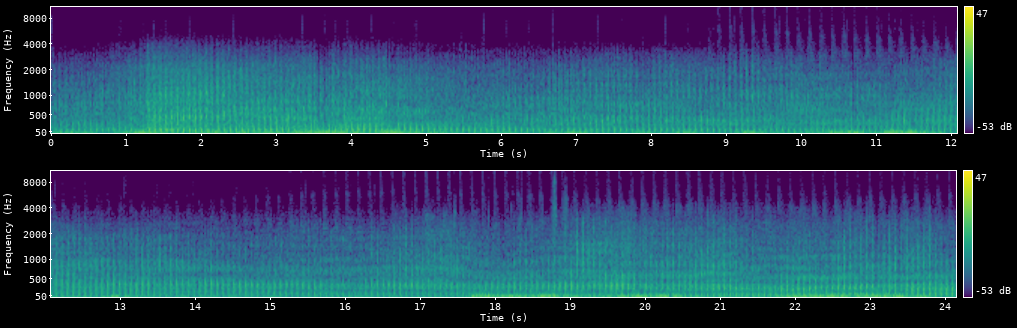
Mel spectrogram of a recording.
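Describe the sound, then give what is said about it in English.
A large twin-rotor helicopter hovers overhead while filling its bucket with more water, its heavy, steady thudding roar filling the scene with a constant low rumble and rattling clatter, no voices present. “And what you can hear in the background here is that large dual propeller chopper filling up it more water.”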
